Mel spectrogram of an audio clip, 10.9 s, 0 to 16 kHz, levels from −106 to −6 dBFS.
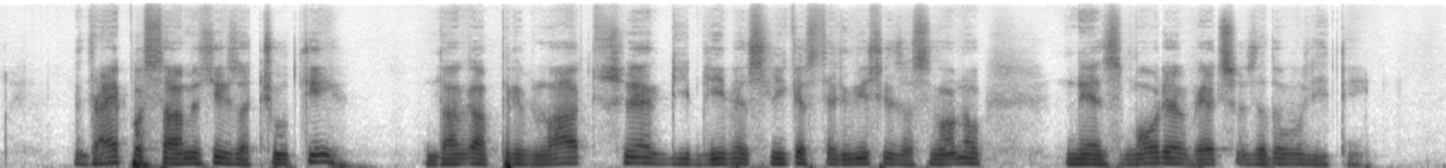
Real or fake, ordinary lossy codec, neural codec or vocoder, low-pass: fake; none; codec, 44.1 kHz, 2.6 kbps, DAC; 14.4 kHz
